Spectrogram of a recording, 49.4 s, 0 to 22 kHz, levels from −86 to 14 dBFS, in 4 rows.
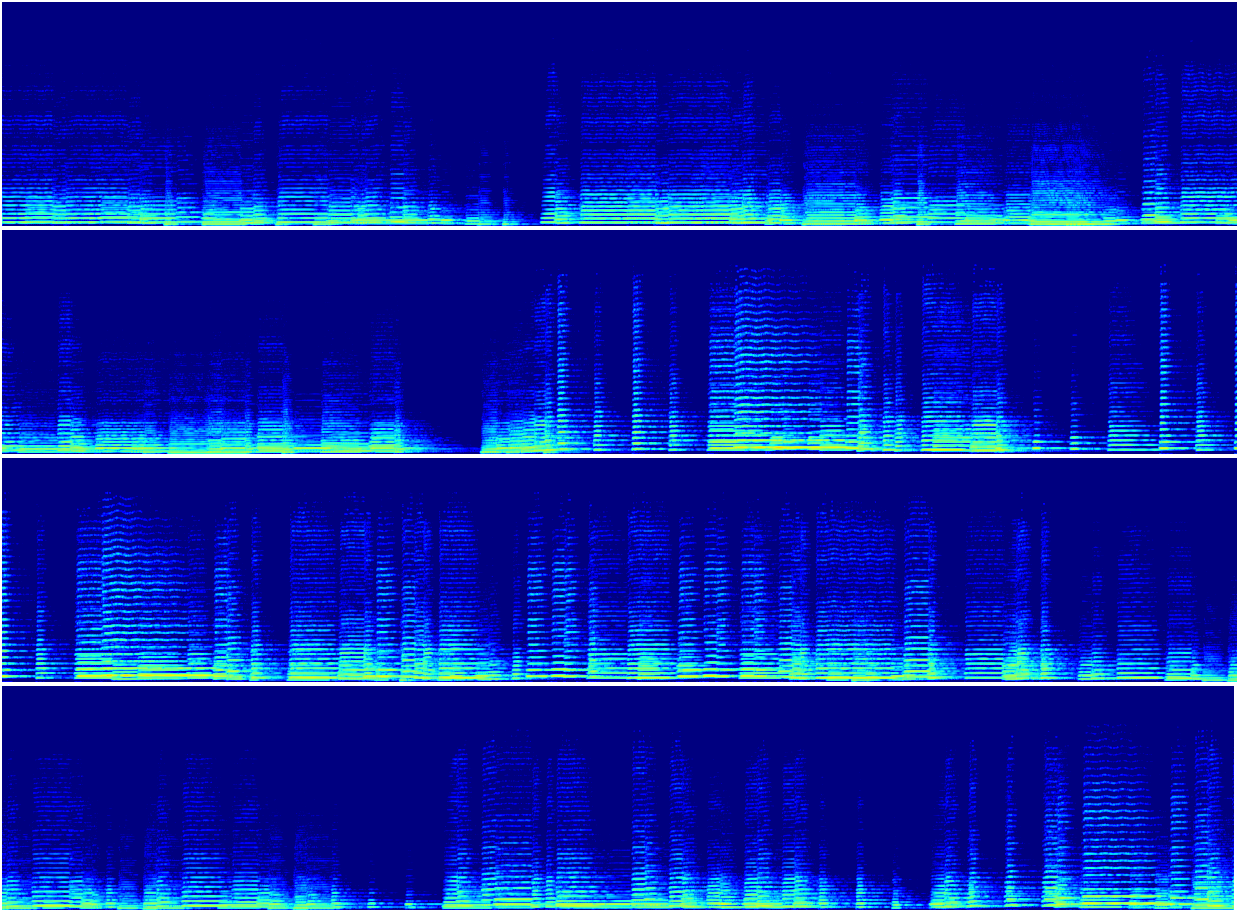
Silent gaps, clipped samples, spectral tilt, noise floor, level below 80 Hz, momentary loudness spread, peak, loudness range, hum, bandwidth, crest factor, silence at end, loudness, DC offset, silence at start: none; under 0.1%; -3.5 dB/octave; -63 dBFS; -84 dBFS; 12 LU; -12 dBFS; 7 LU; none; 17.5 kHz; 18 dB; 0 s; -31 LUFS; under 0.1%; 0 s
